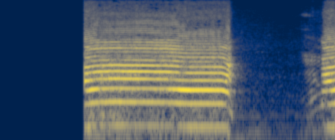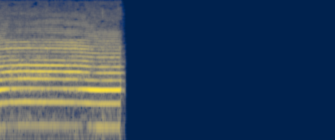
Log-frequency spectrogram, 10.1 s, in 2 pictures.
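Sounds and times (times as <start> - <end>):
cow mooing: 1.3 - 3.6, 4.6 - 6.9.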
